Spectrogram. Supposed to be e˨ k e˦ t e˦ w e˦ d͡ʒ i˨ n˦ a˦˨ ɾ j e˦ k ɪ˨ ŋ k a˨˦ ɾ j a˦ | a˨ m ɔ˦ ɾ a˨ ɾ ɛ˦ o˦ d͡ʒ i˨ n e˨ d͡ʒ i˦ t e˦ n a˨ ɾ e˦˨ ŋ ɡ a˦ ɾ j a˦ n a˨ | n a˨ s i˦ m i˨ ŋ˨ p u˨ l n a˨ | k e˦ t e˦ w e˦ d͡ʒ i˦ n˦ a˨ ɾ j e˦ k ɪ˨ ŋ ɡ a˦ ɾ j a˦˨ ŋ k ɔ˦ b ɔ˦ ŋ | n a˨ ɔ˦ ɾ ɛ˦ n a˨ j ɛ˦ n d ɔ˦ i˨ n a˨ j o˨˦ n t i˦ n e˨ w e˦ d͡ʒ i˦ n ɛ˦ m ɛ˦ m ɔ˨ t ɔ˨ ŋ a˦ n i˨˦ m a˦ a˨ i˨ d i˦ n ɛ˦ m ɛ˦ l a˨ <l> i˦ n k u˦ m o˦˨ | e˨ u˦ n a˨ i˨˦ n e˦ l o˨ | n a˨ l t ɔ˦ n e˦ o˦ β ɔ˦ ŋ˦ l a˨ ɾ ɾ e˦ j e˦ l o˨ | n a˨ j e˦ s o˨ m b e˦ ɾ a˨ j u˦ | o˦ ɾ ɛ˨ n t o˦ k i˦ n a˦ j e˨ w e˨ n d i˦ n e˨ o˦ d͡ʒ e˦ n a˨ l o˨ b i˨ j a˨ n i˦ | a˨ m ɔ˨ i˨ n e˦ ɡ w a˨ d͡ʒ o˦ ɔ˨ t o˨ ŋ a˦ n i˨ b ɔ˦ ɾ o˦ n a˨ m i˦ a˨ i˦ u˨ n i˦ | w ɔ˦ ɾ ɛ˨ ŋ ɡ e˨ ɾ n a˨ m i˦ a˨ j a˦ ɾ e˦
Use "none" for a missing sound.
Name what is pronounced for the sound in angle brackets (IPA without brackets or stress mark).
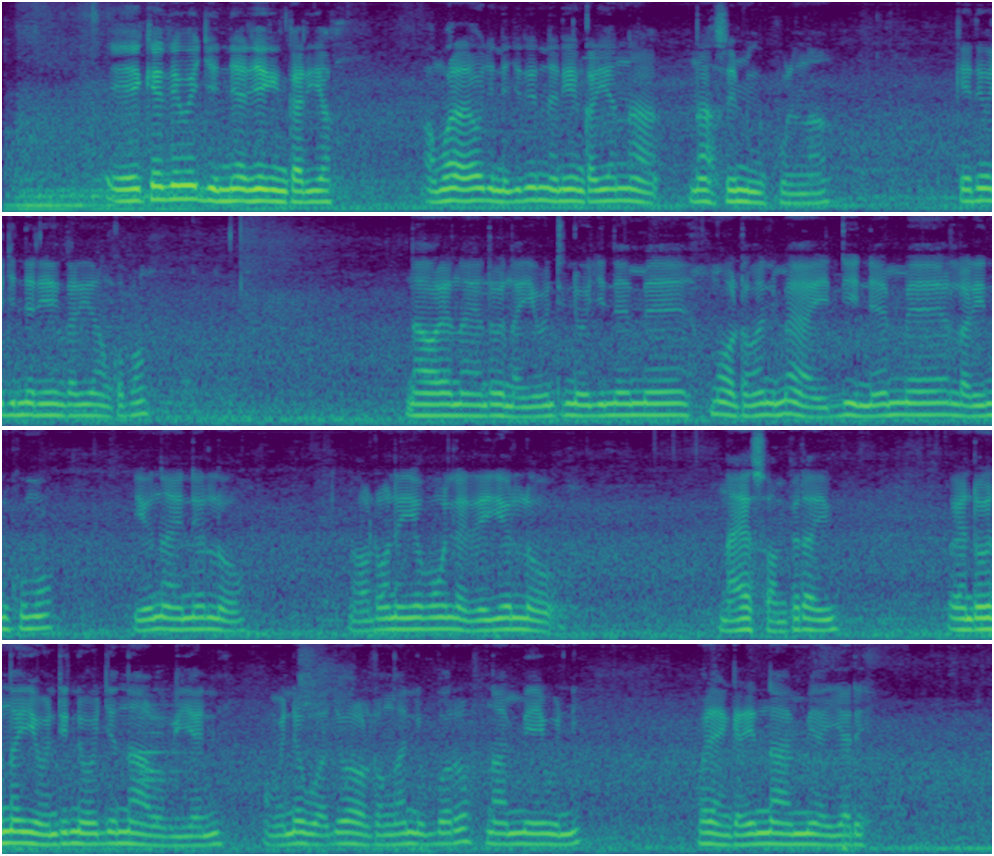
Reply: ɾ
